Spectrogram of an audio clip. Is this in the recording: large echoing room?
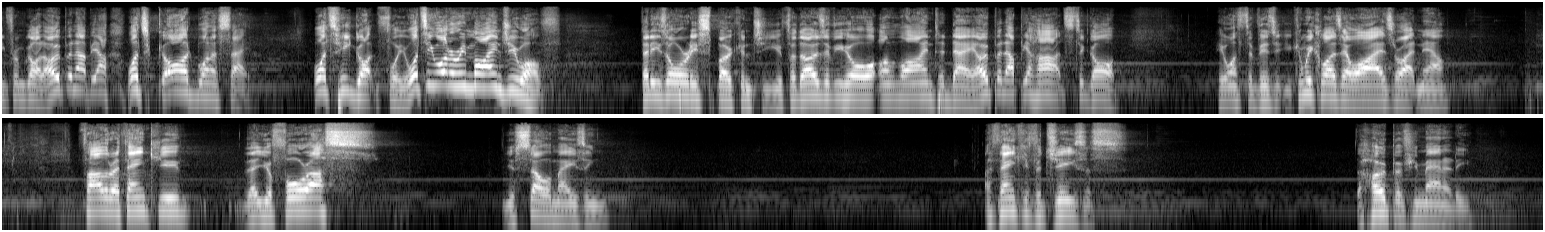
yes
